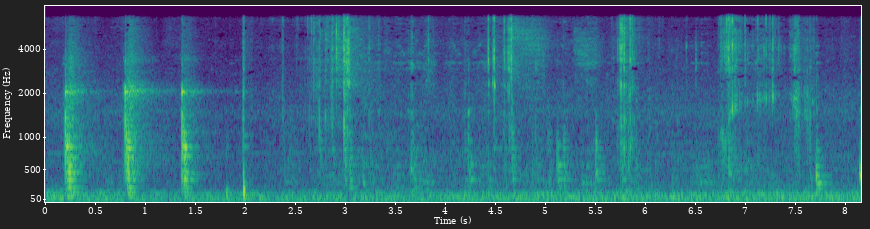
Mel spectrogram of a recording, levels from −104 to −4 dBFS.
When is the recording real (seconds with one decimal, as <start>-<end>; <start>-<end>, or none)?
0.0-8.2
